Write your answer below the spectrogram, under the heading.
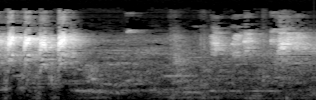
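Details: Greater green leafbird in jamtrok song with tengkek (kingfisher) fill: three or four quick, piercing high chips at the start, a soft lull, then scratchy, chattering high notes building again toward the end.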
